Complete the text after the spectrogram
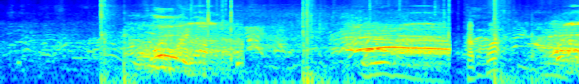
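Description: A volleyball is struck hard with a sharp slap.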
